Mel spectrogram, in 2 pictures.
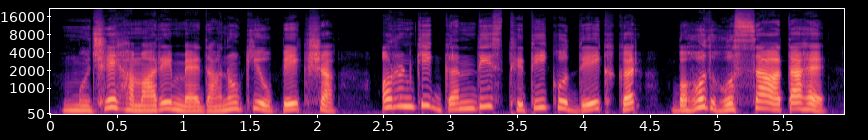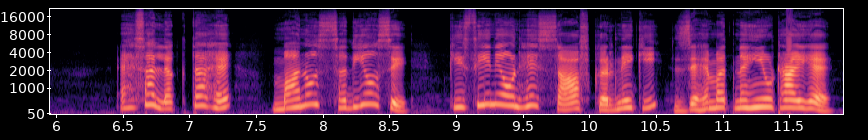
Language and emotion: Hindi, angry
